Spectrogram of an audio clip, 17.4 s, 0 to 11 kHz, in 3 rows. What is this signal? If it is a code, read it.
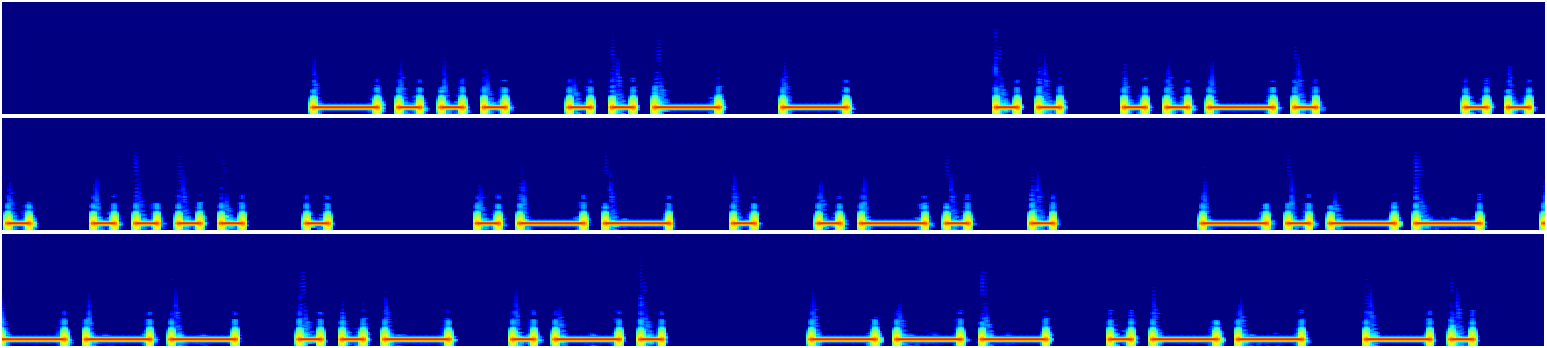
Morse code, heard as a keyed tone, about 15 wpm, 700 Hz. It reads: BUT IF SHE WERE YOUR OWN
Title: Sentences from Top 1500 Words 15wpm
